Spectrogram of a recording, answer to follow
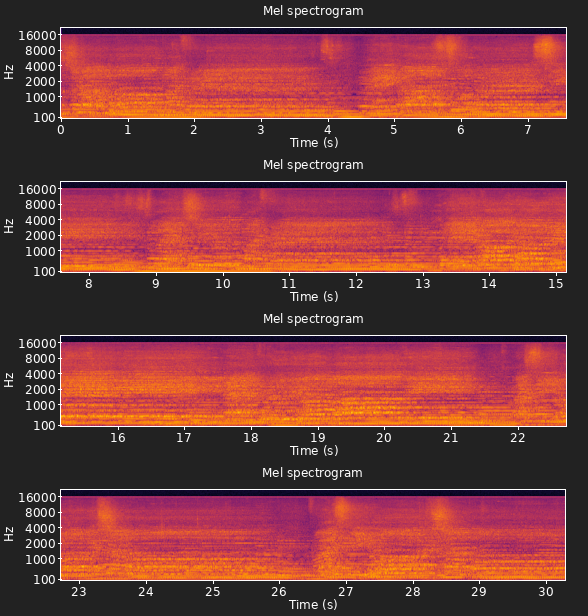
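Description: Church choir singing in parts, with long, steady bass notes from a pipe organ underneath.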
